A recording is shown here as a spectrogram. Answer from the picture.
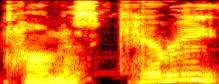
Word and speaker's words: Thomas Carew: we're going to talk about the poetry of Thomas Kerry, whom I'm reading out of the Cavalier Poets, um, an anthology from Dover Thrift Editions. Now, his name is pronounced Thomas Kerry, even though it's spelled Karu.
